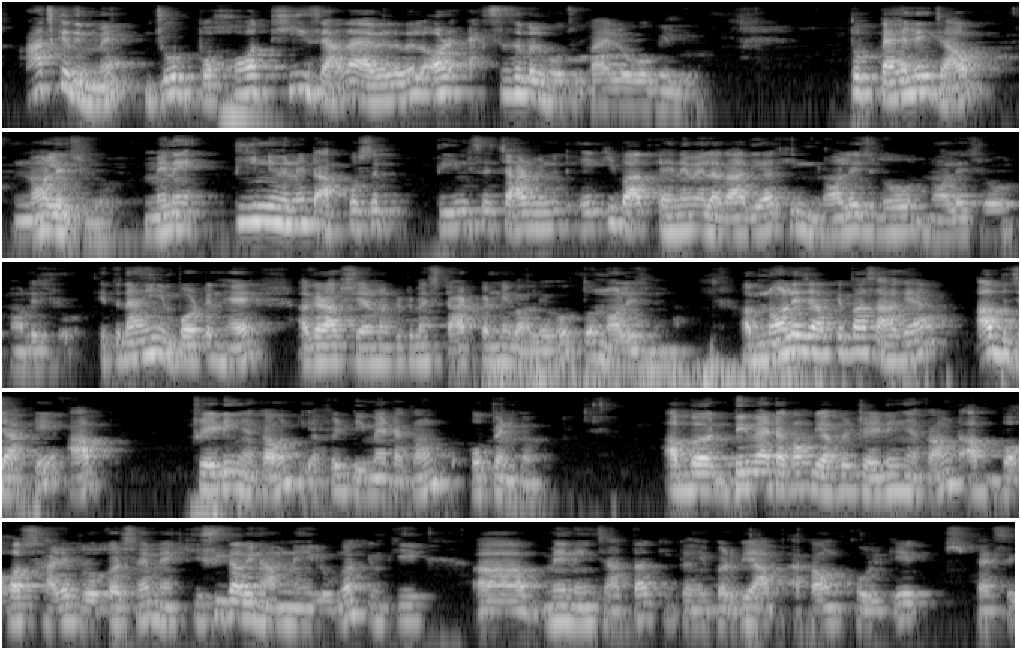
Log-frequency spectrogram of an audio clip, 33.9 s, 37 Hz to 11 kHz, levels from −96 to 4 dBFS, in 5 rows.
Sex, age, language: male, 20-39, English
